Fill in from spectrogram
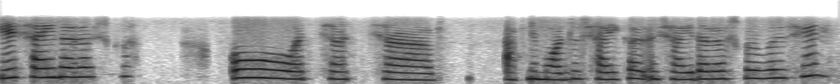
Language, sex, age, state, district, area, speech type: Bengali, female, 30-45, West Bengal, South 24 Parganas, rural, conversation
